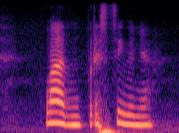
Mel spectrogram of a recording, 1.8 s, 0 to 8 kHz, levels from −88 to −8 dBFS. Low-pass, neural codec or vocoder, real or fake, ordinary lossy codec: 7.2 kHz; codec, 16 kHz, 0.5 kbps, FunCodec, trained on Chinese and English, 25 frames a second; fake; none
